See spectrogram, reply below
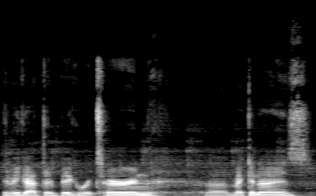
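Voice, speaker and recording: With faint music behind him, a man shows off his music collection, chatting informally and offering strong fan opinions. His voice is on the low side, creaky and sharp, with a level tone and a slightly slow pace.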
